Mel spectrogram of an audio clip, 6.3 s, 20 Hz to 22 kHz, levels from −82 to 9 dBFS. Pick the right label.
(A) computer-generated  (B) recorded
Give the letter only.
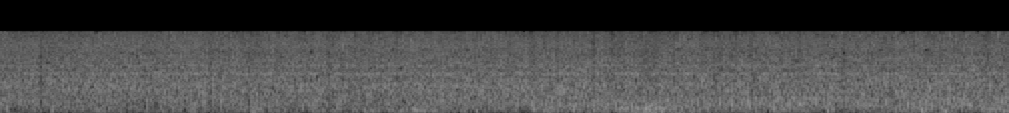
B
